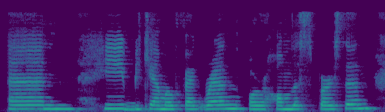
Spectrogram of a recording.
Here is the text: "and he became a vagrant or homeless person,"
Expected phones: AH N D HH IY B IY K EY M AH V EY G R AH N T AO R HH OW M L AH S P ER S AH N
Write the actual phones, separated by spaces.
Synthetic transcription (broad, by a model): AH N HH IY B IY K EY M AH F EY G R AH N AO R HH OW M L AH S P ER S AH N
